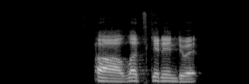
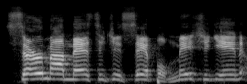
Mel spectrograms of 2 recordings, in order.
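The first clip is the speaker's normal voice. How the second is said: ordinary talk, nothing marked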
